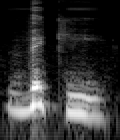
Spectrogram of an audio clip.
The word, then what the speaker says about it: Vici: transistors by the way i'm vici pronounced vicky my creator was vivisecto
